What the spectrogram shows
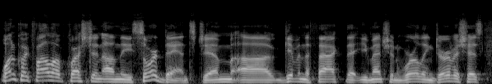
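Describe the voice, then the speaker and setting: A man's voice: medium pitch, animated, a little fast, no echo. An American man co-hosting a podcast with casual, wry banter and a dry sense of humor. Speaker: podcast co-host.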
